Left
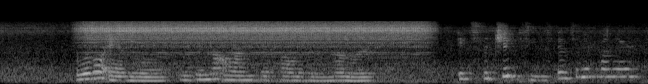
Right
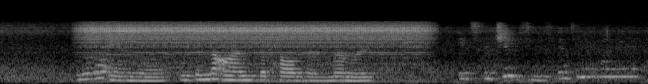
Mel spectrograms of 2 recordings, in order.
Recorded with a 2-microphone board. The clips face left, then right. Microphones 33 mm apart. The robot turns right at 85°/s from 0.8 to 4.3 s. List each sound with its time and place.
0.8 s a woman speaking: 110° left, 1.7 m; by 6.4 s 50° left, 1.7 m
